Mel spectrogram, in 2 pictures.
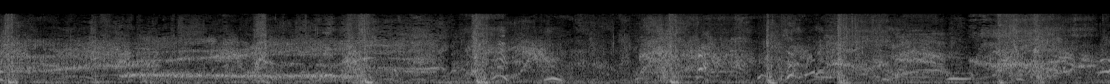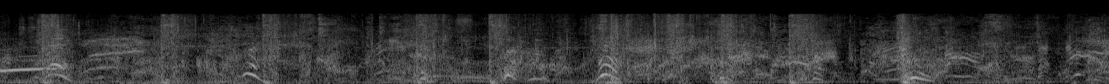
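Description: Zombie-like figures snarl and growl.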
